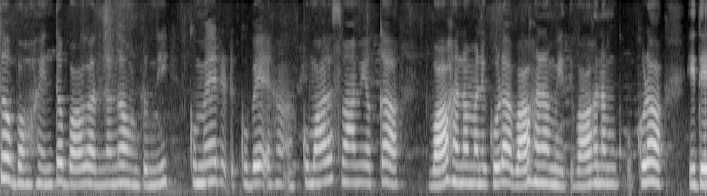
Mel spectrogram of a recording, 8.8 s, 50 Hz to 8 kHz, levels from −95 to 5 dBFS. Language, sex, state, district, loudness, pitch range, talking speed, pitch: Telugu, female, Andhra Pradesh, Anantapur, -18 LUFS, 240-265 Hz, 130 wpm, 255 Hz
